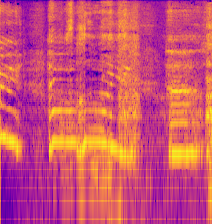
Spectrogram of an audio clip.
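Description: A person's voice wailing in long, high drawn-out cries, each sagging in pitch at its end: one fading out just after the start, another about a second in lasting well over a second, and a third starting near the end.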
